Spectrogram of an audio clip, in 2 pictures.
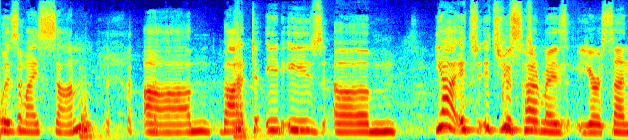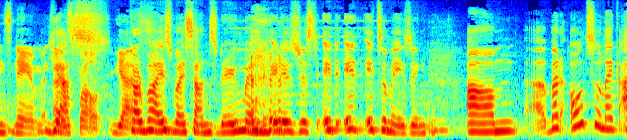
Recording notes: Charleston Wine + Food 2022. Stops by the HRN tent in the culinary village.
